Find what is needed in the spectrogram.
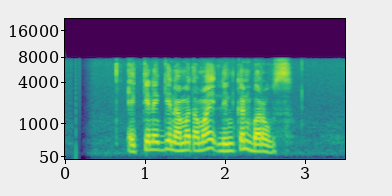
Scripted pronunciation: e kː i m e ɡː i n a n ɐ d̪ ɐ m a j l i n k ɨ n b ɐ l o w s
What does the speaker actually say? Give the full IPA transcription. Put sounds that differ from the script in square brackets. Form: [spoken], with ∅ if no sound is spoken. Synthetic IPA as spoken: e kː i [n] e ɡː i n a [m] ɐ [t̪] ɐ m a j l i [ŋ] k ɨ n b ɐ [ɾ] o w s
